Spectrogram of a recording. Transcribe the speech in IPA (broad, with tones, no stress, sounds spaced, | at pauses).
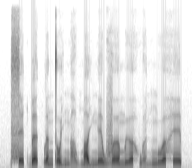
s e˨˩ t̚ ɓ ɛ˨˩ k̚ l ə̰˧˨ n t̪ o̰˧˨ j ŋ a̤˨˩ w m a̰˧˨ j ŋ e˨˦ w v əː˨˦ m ɨ˧ ə̯ h w ə̤˨˩ n ŋ u˧ ə̯ h e˦˥ p̚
